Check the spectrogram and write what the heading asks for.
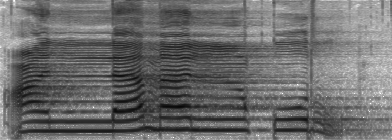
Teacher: Ro sukun dibaca secara tafkhim karena sebelum ro sukun ada huruf dengan harokat dhammah, maka ro-nya dibaca tebal.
